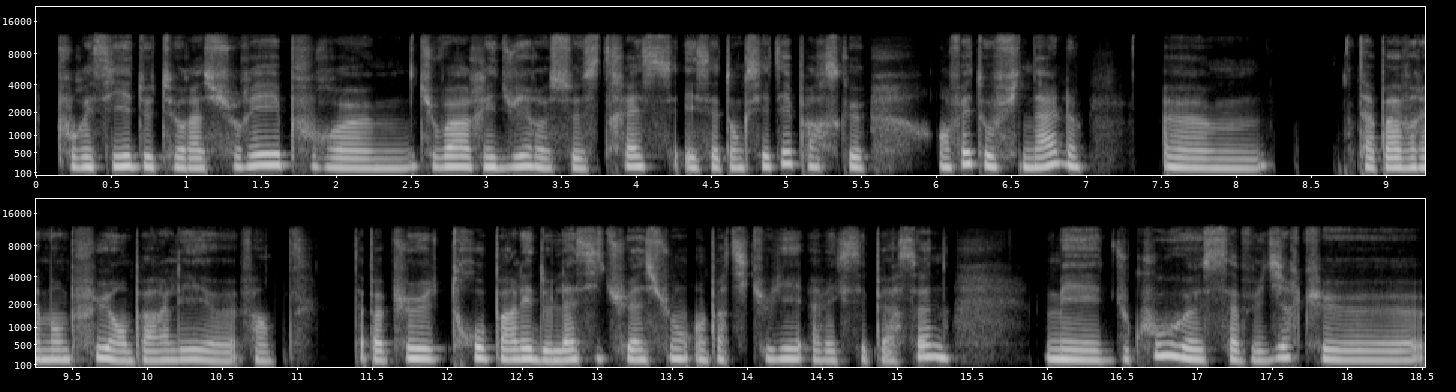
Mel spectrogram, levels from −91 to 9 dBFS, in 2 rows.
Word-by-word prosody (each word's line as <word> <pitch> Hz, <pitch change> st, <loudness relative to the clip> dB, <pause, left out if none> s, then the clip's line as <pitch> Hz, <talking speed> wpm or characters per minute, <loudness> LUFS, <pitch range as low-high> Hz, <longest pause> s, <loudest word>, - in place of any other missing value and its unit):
pour 200 Hz, -1 st, -1 dB
essayer 210 Hz, +1 st, +3 dB
de 205 Hz, 0 st, +1 dB
te 200 Hz, 0 st, -8 dB
rassurer, 200 Hz, +5 st, +2 dB
pour, 195 Hz, -4 st, -4 dB
hem, 180 Hz, 0 st, -1 dB
tu 205 Hz, -, -4 dB
vois, 205 Hz, +1 st, +5 dB
réduire, 200 Hz, 0 st, +2 dB
heu, 185 Hz, -, -1 dB
ce 185 Hz, +1 st, -3 dB
stress 210 Hz, +4 st, -2 dB
et 195 Hz, -, +1 dB
cette 190 Hz, +1 st, -3 dB
anxiété. 200 Hz, +6 st, 0 dB
Parce 205 Hz, -5 st, -5 dB
qu'en 195 Hz, +1 st, -4 dB
fait, 250 Hz, +2 st, +2 dB
au -, -, +6 dB
final, 205 Hz, +2 st, 0 dB, 0.5 s
hem, 180 Hz, -2 st, 0 dB, 0.6 s
tu -, -, -2 dB
as 190 Hz, -, +1 dB
pas 190 Hz, 0 st, +4 dB
vraiment 190 Hz, 0 st, +2 dB
pu 210 Hz, +2 st, +1 dB
en 175 Hz, -2 st, +1 dB
parler, 180 Hz, +1 st, 0 dB
heu, 165 Hz, -1 st, -2 dB
enfin, 165 Hz, -1 st, -7 dB, 0.5 s
tu -, -, -18 dB
as -, -, -3 dB
pas 180 Hz, -2 st, +2 dB
pu 205 Hz, +3 st, +4 dB
trop 215 Hz, -, +2 dB
parler 195 Hz, 0 st, +4 dB
de 185 Hz, -1 st, +1 dB
la 185 Hz, +2 st, +4 dB
situation 200 Hz, +1 st, -1 dB
en 190 Hz, -, -1 dB
particulier 200 Hz, +2 st, -2 dB
avec 175 Hz, -2 st, -4 dB
ces 195 Hz, -, -8 dB
personnes. 240 Hz, +4 st, -1 dB, 0.7 s
Mais 190 Hz, -3 st, +3 dB
du 185 Hz, +3 st, -8 dB
coup, 260 Hz, +6 st, +2 dB
heu, 195 Hz, -2 st, +5 dB
ça 185 Hz, 0 st, -1 dB
veut 175 Hz, 0 st, -6 dB
dire 225 Hz, +5 st, -1 dB
que,, 180 Hz, -2 st, -2 dB
195 Hz, 170 wpm, -24 LUFS, 185-205 Hz, 0.7 s, au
